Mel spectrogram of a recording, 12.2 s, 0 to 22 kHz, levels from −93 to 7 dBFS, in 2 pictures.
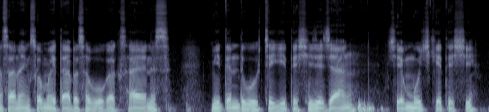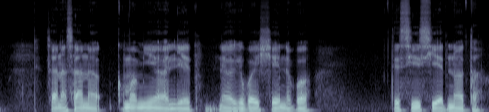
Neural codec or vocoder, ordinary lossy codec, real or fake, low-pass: vocoder, 44.1 kHz, 128 mel bands every 512 samples, BigVGAN v2; none; fake; none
